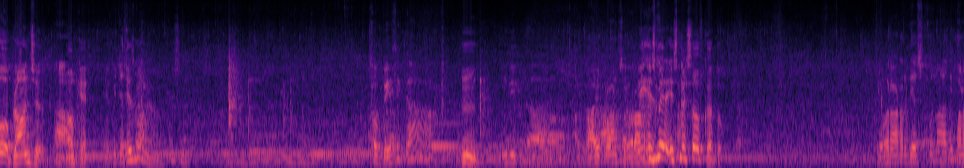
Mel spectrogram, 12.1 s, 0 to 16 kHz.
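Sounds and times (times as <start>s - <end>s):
steady hiss: 0.0s - 12.0s
plate clinking on glass table: 2.8s - 3.8s.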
